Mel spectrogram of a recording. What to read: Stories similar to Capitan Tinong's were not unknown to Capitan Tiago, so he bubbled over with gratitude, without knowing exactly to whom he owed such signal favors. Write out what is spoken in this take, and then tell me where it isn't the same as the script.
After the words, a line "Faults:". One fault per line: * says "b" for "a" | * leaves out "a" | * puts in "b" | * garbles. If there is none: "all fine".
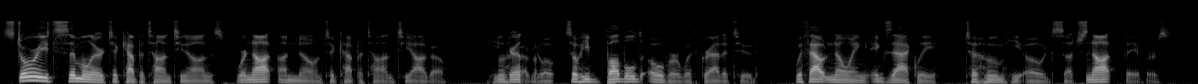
Stories similar to Capitan Tinong's were not unknown to Capitan Tiago, [garbled] so he bubbled over with gratitude, without knowing exactly to whom he owed such not favors.
Faults:
* garbles
* says "not" for "signal"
